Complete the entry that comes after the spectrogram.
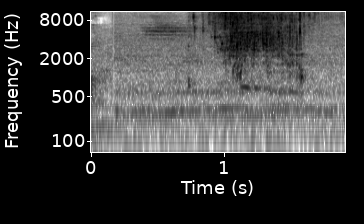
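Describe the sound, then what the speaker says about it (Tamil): Water from a glass pours into a rasam pot at home, a brief splashing trickle that swells near the middle and runs steadily for about two seconds, fairly close and moderately quiet. "1 கிளாஸ் தண்ணி விட்டுங்கோ."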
